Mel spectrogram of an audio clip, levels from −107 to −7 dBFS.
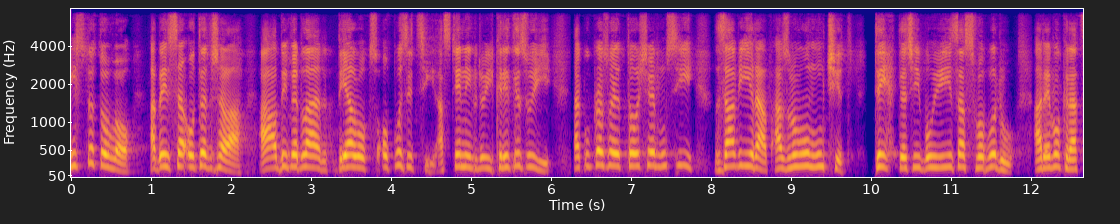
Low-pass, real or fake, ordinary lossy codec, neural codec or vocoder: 7.2 kHz; fake; none; codec, 16 kHz, 1 kbps, FunCodec, trained on LibriTTS, 50 frames a second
